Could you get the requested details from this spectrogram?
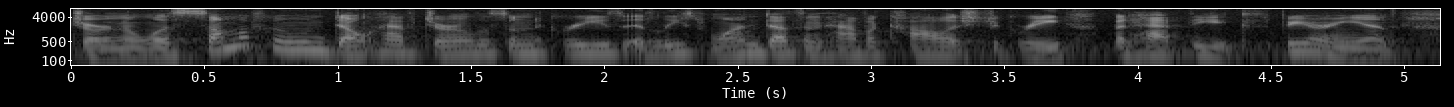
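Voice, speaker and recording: A woman with a Southern US accent speaks in a bright, sharp tone with ordinary pitch variation, on a very clean recording with a silent background. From US South. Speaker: editor. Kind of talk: panel discussion.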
